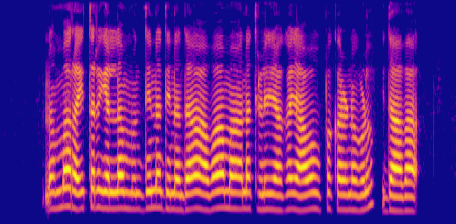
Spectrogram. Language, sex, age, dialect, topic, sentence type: Kannada, female, 18-24, Central, agriculture, question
